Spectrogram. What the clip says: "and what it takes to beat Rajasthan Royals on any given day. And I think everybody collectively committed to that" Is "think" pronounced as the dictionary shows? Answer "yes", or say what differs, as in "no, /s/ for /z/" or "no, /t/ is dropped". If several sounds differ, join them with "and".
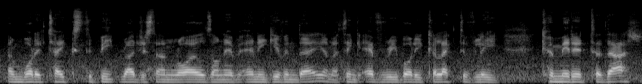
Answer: yes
